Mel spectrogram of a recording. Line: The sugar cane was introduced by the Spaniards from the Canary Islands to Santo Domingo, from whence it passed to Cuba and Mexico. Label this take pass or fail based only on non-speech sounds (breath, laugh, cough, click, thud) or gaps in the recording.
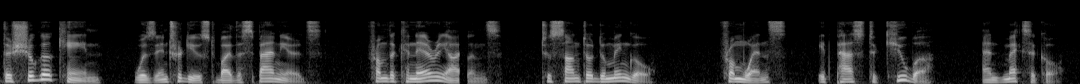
fail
